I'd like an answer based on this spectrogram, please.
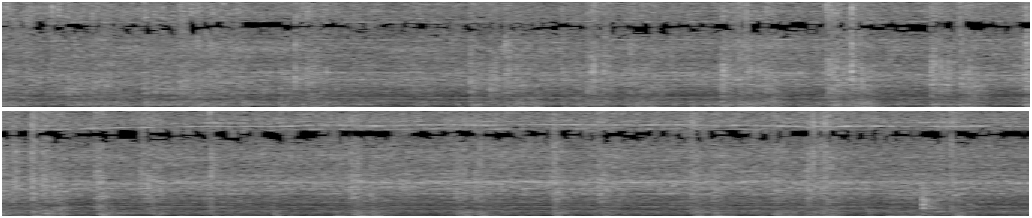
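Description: A small motor runs steadily, with many small clicks and clatters throughout.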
